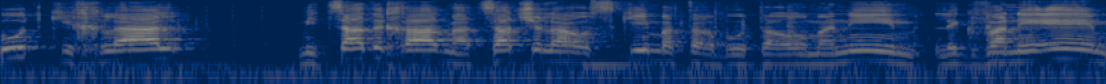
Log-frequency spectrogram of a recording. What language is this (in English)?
Hebrew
